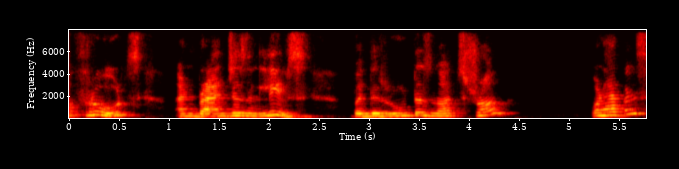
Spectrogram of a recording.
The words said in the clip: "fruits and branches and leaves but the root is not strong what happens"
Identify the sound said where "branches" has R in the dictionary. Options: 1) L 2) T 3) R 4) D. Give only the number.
3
